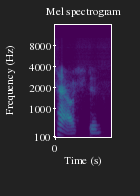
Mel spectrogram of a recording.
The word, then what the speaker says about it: Houston: I was walking down Houston. – And it's called pronounced Houston? – No, it's Houston.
